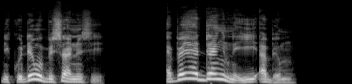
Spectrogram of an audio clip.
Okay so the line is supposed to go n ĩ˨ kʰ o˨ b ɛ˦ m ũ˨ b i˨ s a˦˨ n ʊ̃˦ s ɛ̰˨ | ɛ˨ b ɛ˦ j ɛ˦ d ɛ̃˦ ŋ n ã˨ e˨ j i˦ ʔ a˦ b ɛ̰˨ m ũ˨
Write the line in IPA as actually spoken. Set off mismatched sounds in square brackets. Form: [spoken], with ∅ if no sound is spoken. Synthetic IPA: n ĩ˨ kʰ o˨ [d] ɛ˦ m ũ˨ b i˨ s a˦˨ n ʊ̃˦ s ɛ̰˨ | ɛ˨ b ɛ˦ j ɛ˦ d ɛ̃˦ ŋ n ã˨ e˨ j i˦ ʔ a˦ b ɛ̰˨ m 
